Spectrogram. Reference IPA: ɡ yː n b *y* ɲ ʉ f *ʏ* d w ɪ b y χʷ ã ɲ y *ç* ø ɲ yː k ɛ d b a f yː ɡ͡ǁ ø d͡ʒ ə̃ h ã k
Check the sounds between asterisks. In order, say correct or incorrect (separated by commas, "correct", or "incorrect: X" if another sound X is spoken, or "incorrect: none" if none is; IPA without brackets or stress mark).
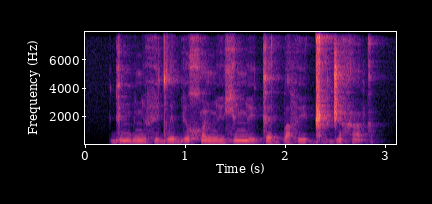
incorrect: ɪ, incorrect: y, correct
